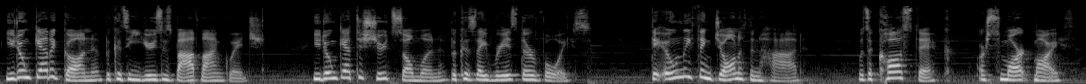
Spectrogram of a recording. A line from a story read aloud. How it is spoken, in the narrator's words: said Prosecutor Walton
